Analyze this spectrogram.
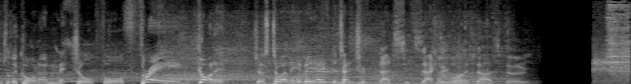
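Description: A large crowd cheers in an echoing arena.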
